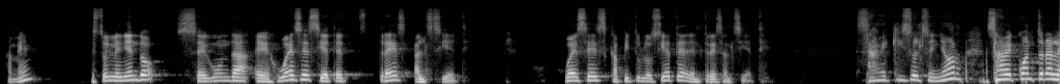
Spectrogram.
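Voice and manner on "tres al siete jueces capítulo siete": ordinary talk, nothing marked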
